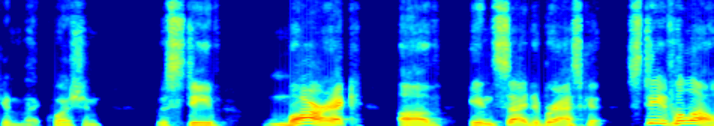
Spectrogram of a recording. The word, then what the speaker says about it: Marek: Yes, so my last name is pronounced Marek, but to be honest with you, like you said, Connor, it happens so much where it's Marek that I've just kind of accepted it both ways.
